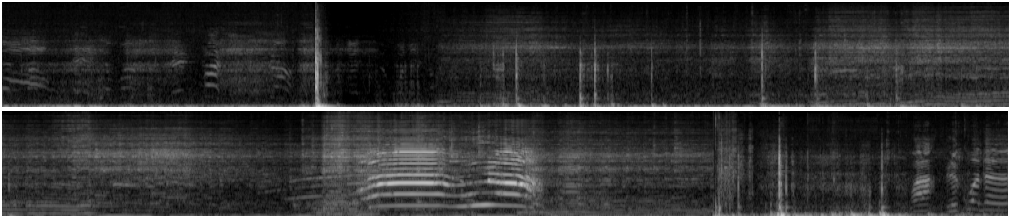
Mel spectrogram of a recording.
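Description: Two-stroke off-road engines revving in bursts, loudest about two thirds of the way through. A steady low rumble of wind or handling runs on the microphone, and there is one loud knock about three seconds in.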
